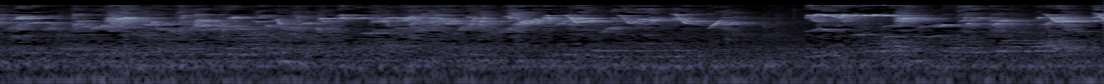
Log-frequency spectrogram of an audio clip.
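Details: Bird chorus played at daybreak to prompt caged birds to sing. Busy, high, scratchy chirping fills the whole stretch, broken by a brief pause before resuming.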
